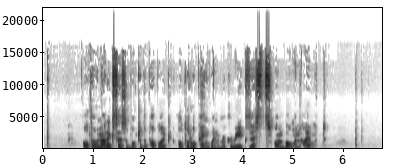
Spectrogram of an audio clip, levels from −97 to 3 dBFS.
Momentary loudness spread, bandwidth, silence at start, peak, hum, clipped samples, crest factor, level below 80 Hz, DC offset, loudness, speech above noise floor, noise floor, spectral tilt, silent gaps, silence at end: 17 LU; 16.5 kHz; 0.1 s; 0 dBFS; none; under 0.1%; 20 dB; -74 dBFS; under 0.1%; -17 LUFS; 44 dB; -63 dBFS; 0.5 dB/octave; none; 1.15 s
